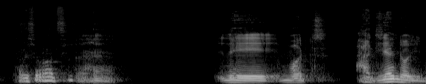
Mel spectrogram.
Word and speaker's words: Fasoranti: Just as every one of them cannot endorse the position of Baba Fasoranti, or how is his name pronounced? Fasoranti.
